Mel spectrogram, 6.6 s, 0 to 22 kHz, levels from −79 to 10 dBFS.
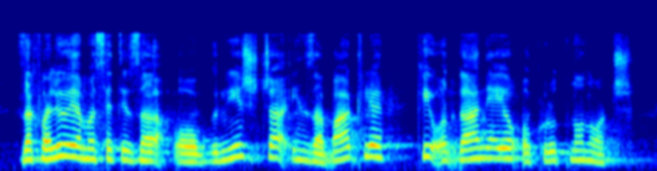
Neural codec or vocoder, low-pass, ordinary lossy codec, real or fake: codec, 24 kHz, 3 kbps, HILCodec; 10.8 kHz; none; fake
